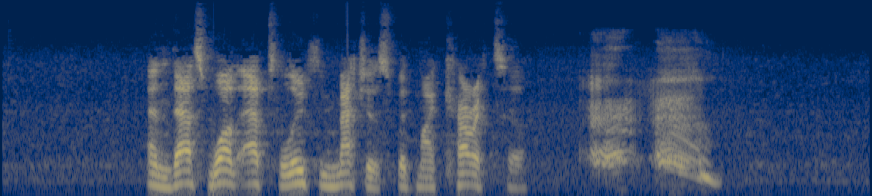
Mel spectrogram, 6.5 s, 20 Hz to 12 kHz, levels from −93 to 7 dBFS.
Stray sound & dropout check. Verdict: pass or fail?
fail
